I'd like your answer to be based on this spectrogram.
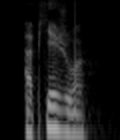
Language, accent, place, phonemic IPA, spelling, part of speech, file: French, France, Lyon, /a pje ʒwɛ̃/, à pieds joints, adverb, LL-Q150 (fra)-à pieds joints.wav
- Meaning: 1. with one's feet close together 2. headlong, without hesitation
